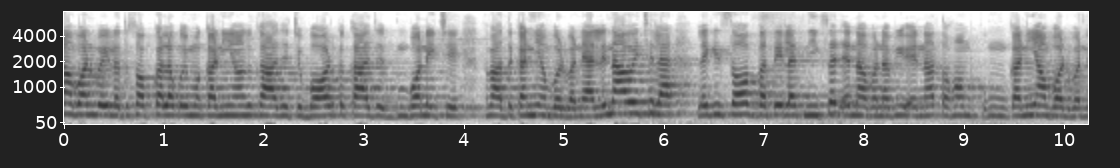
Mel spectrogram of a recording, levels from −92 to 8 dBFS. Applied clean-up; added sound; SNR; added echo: none; none; none; none.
